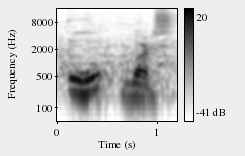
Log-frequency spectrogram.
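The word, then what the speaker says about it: towards: ड एस से स टू वर्ड्स टू वर्ड्स मतलब होता है की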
